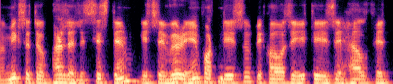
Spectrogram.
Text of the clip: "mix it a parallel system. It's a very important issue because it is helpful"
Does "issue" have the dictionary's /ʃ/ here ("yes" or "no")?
no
